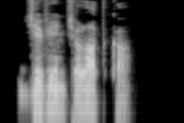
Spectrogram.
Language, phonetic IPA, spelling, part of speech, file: Polish, [ˌd͡ʑɛvʲjɛ̇̃ɲt͡ɕɔˈlatka], dziewięciolatka, noun, Pl-dziewięciolatka.ogg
